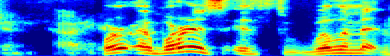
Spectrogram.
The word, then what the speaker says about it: Willamette: Yeah, so um, I, I learned this when I moved to Portland, but uh, I got corrected several times, but it's the Willamette, damn it.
